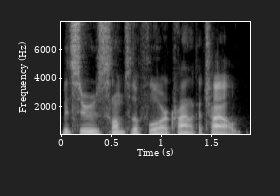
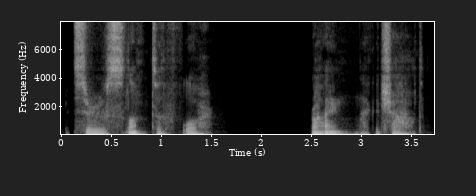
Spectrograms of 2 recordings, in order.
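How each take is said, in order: First: It is read flatly, without feeling. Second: It is said with strong emotion.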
